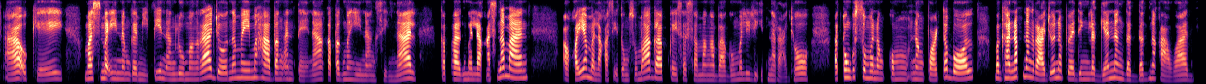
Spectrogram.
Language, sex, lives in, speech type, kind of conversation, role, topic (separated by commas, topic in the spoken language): Filipino, female, Philippines, read, expert-assistant, expert, May mga simpleng tips ba para magpatuloy ang broadcast kahit mahina ang signal?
